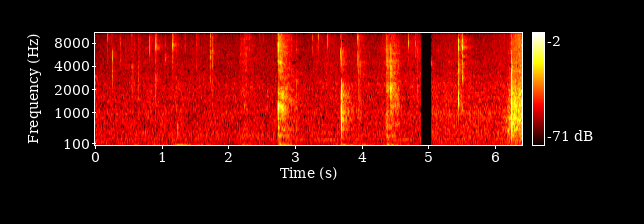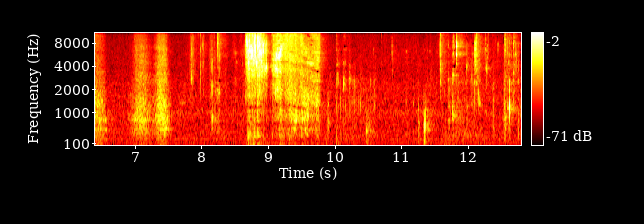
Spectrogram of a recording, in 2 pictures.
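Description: Close-up eating sounds of spicy tteokbokki: soft wet chewing of chewy rice cakes in thick sauce, with a few short clicks of a wooden spoon against the pan. About nine seconds in comes a louder breathy sound lasting about a second.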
